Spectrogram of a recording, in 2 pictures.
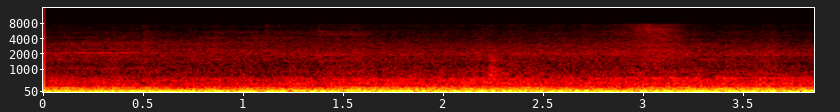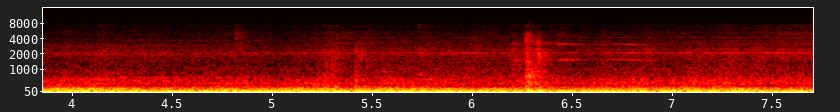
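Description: Steady low rumble of an E231-series commuter train, with a few brief clicks, the sharpest about six seconds in.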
